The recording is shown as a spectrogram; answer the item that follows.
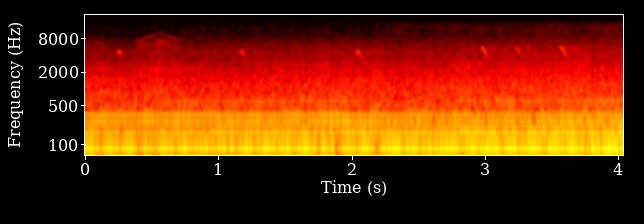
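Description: Outdoor background: a steady low mechanical hum, with a few faint, short, high chirps of small birds scattered through it.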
